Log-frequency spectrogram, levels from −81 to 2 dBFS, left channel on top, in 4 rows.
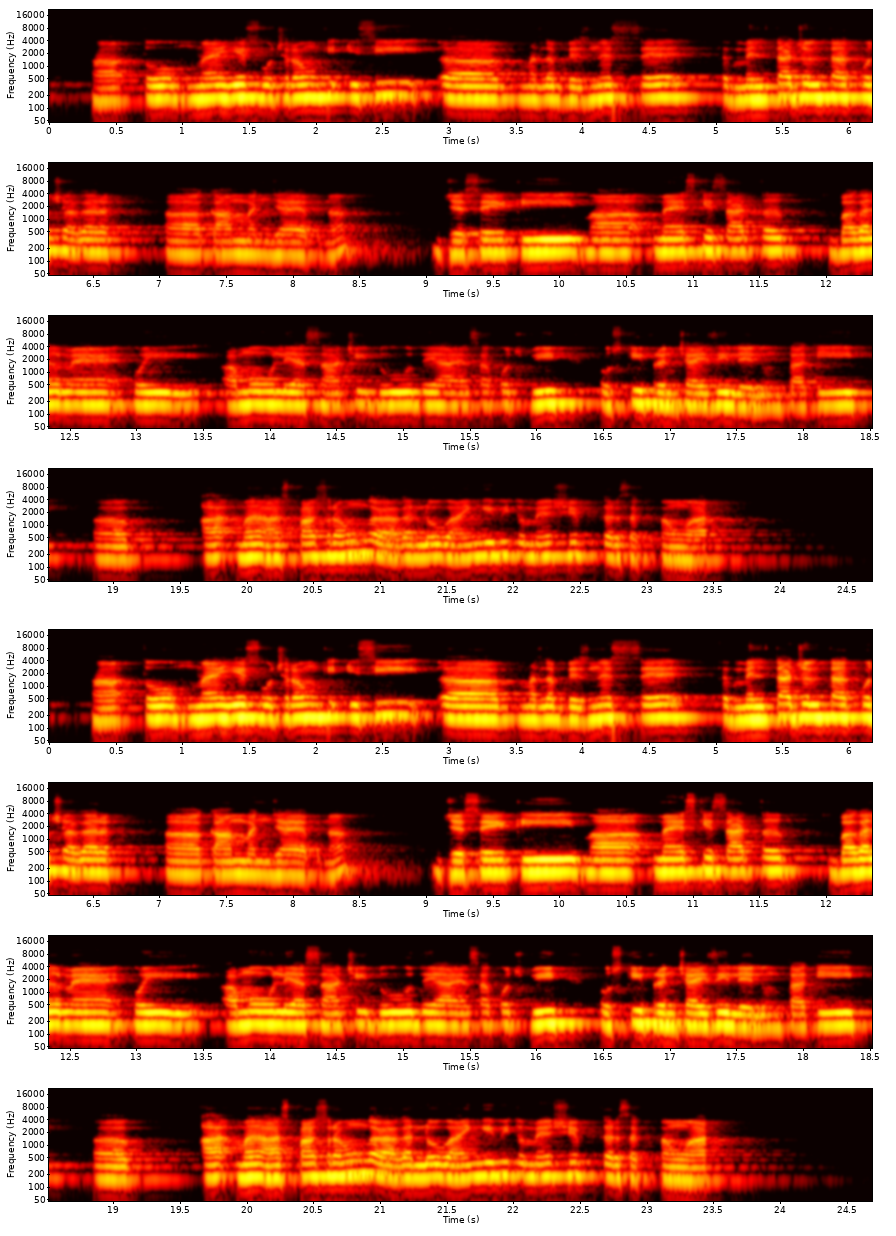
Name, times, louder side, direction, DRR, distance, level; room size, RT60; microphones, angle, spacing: voice 1, 0.3-6.7 7.0-8.4 9.2-18.5 18.9-19.2 19.7-23.4, right 3 dB, 20° right, 13 dB, 0.3 m, -23 dB
16.0 x 6.6 x 6.9 m, 1.2 s
head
